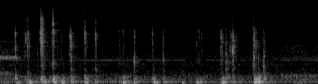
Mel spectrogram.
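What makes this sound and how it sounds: Both hands type with their fingertips on a backlit, crappy plastic typewriter-style keyboard with round white plastic keycaps. The result is a quick, uneven run of hollow plastic clacks with dull low thumps and brief bright ticks, each one dying away almost instantly.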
